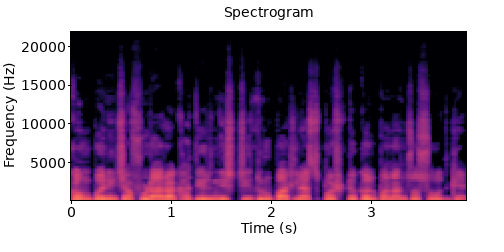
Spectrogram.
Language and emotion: Goan Konkani, neutral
